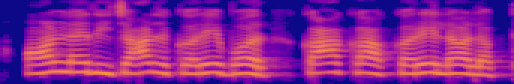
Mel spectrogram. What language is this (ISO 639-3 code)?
hne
